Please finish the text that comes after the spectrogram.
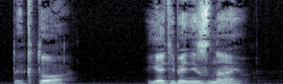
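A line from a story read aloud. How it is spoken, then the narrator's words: Gruff blurt. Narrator (Russian): грубоватым тоном выпалил Иннокентий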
